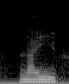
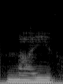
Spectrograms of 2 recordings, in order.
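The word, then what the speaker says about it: naïve: And both the vowels are pronounced separately.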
